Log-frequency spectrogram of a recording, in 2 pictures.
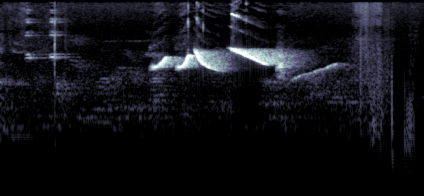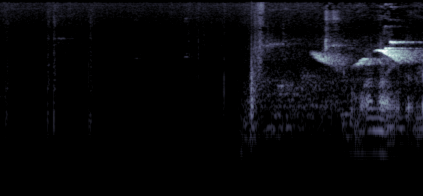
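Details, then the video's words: Green-winged saltator singing two loud whistled phrases of sliding, slurred notes separated by a pause with sharp clicks and knocks. The second phrase rises and ends with a sustained high whistle. "Trinca ferro canto lindo"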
